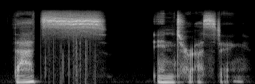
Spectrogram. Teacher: Did you hear that long pause and the way the voice went down at the end? That is the polite red light. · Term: falling intonation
